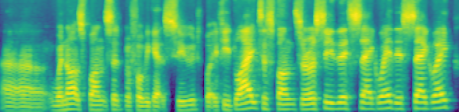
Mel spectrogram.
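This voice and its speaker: In a mid-range voice with fairly even intonation, this young man trades casual banter as a podcast co-host. He speaks at normal speed, joking, rambling and returning again and again to the same slang.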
